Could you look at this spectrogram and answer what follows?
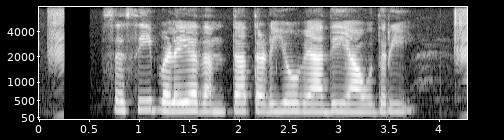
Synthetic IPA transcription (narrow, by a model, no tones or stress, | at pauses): sɐsibɐɭɛjɐd̪ɐnt̪ɐt̪ɐɽɛjoːʋjaːd̪ijaːʋud̪ɐɾi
